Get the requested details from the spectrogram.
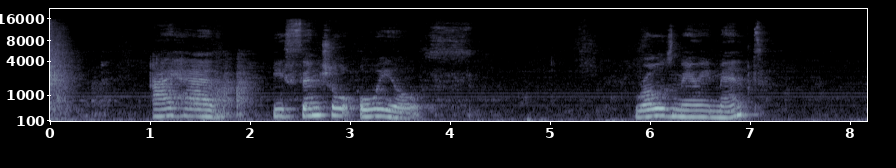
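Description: A young woman talks calmly close to a microphone.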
